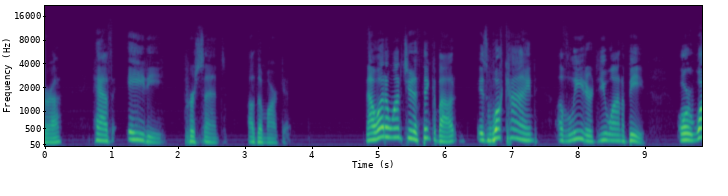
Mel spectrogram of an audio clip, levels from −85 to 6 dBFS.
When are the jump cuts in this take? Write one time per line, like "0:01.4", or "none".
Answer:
none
